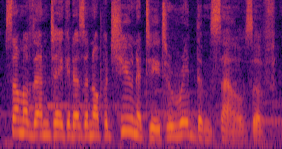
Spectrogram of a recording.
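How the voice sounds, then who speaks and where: An actress playing a brisk, frank female fishmonger in a fantasy video game, speaking plainly and colloquially. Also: mid-range voice, lively intonation, over music, natural voice. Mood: frank, resigned. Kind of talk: dramatic video game acting.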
